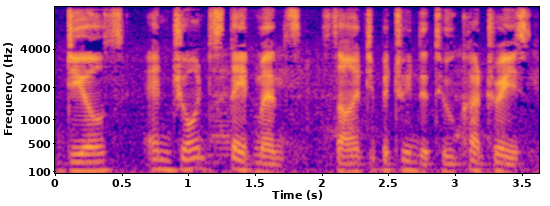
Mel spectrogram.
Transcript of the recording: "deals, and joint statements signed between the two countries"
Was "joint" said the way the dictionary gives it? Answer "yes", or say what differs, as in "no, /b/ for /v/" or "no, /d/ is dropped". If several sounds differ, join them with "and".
yes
